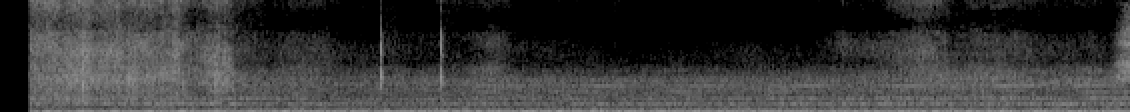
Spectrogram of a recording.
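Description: Steady low engine rumble, with a faint steady whine above it.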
